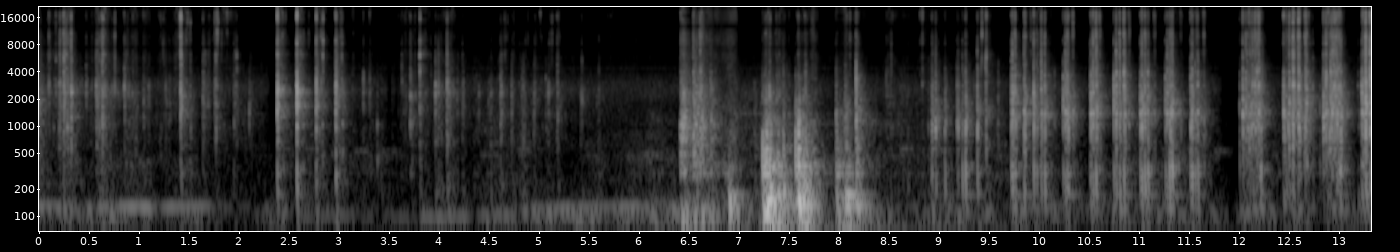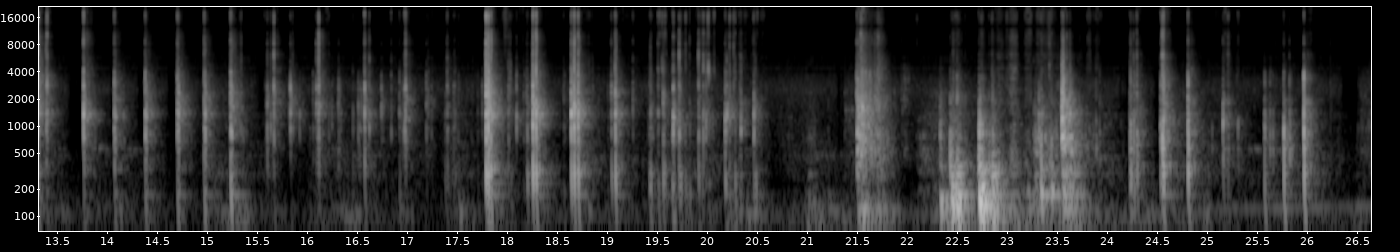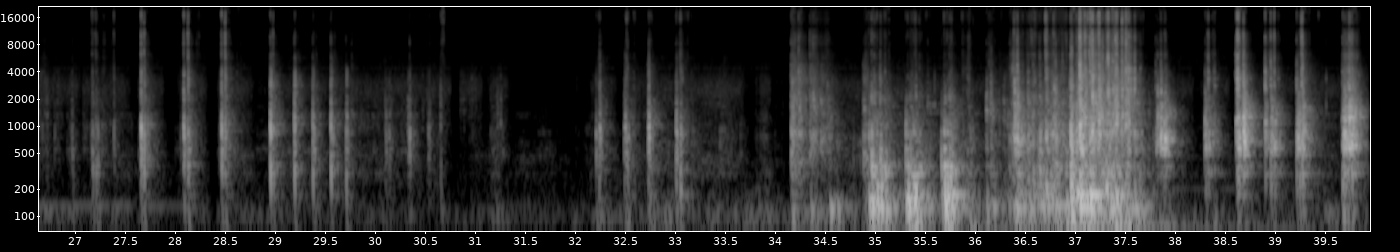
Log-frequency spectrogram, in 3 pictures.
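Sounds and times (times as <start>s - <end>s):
plastic toys clicking and tapping: 0.0s - 5.7s, 7.9s - 20.6s, 23.2s - 26.3s, 27.0s - 30.8s, 35.4s - 39.9s.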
